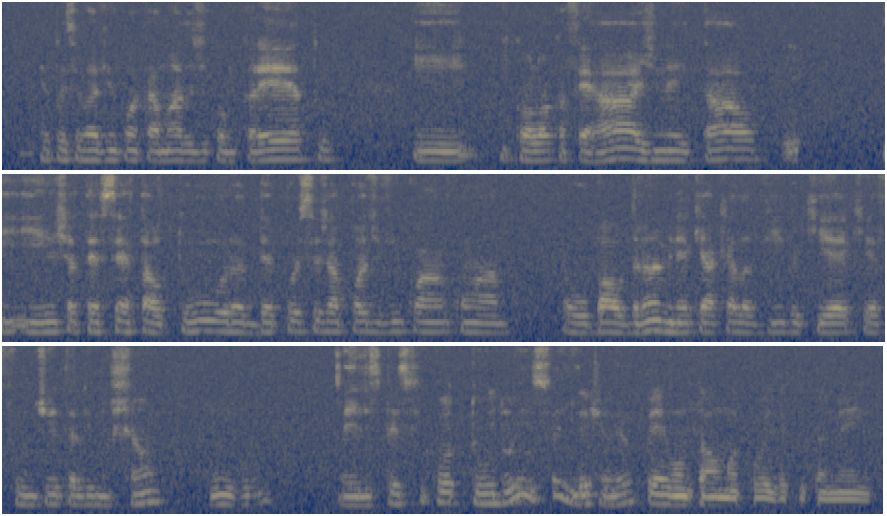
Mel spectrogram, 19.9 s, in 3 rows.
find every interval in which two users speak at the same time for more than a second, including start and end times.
none

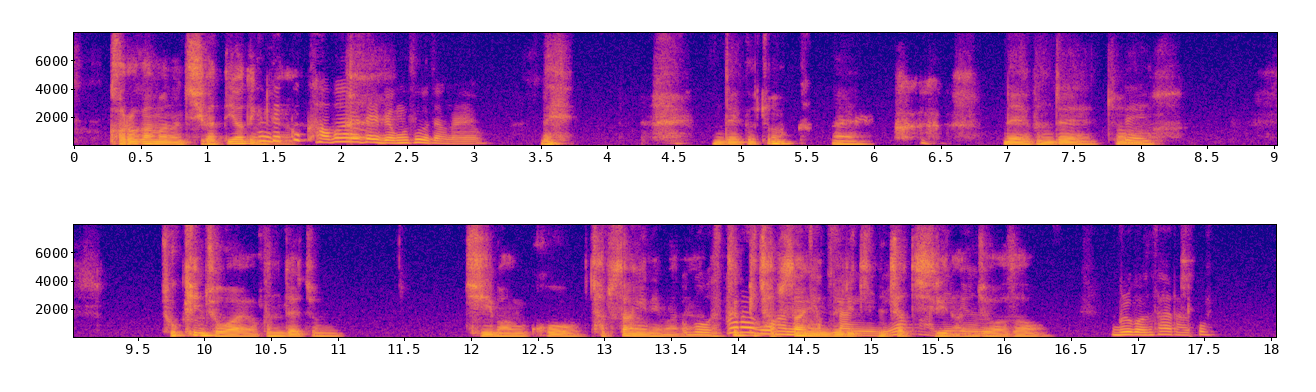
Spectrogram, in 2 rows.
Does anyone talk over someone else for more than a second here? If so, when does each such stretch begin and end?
13.6-16.0

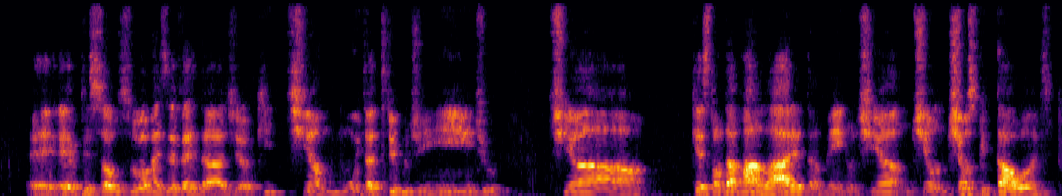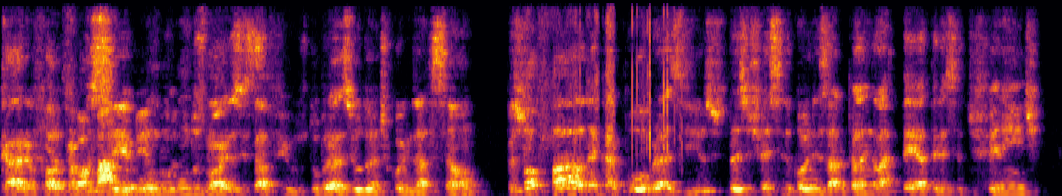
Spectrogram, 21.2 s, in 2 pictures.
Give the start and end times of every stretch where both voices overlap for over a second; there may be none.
10.6-12.5

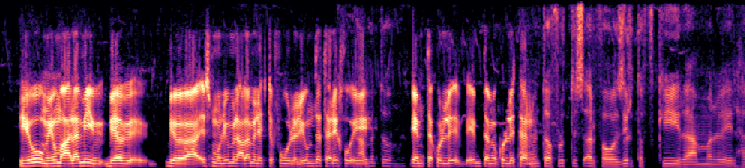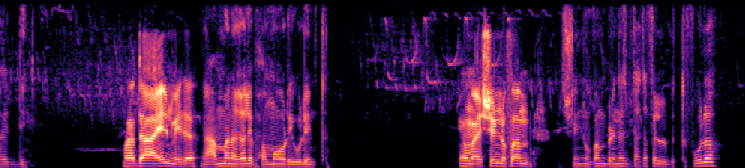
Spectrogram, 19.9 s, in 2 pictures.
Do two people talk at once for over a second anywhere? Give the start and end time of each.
none

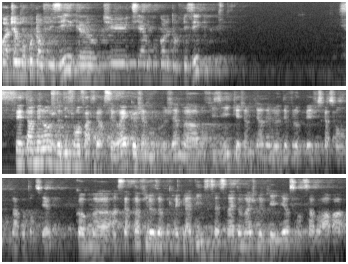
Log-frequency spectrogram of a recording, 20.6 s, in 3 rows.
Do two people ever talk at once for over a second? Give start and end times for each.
none

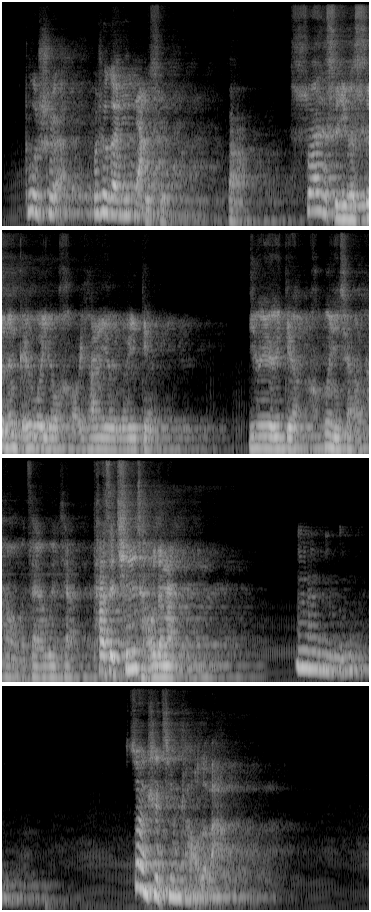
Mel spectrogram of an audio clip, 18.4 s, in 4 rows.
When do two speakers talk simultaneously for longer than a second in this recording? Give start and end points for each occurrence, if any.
none

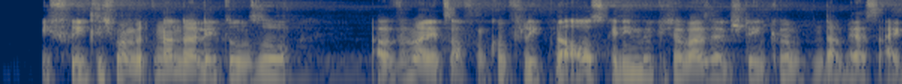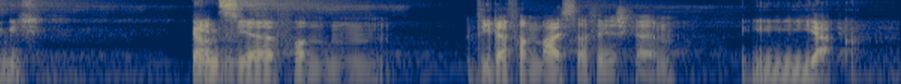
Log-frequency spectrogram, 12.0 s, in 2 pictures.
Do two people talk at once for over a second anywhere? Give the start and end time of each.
none

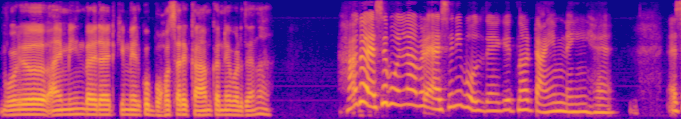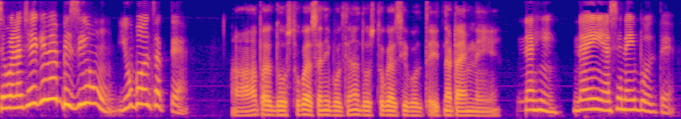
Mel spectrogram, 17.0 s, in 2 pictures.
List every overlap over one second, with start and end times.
none

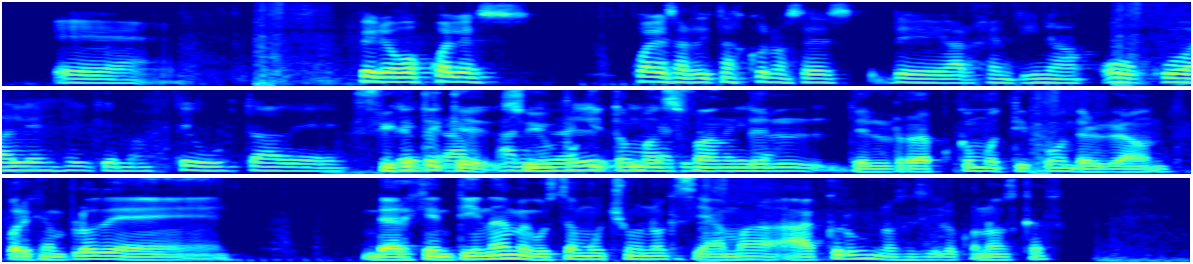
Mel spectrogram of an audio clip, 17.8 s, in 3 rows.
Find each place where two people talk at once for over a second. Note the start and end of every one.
7.8-9.8

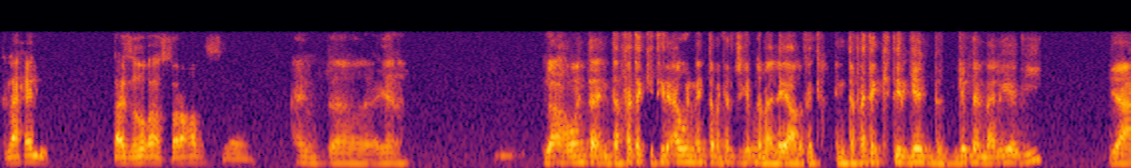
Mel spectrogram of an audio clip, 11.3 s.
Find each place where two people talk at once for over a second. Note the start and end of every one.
none

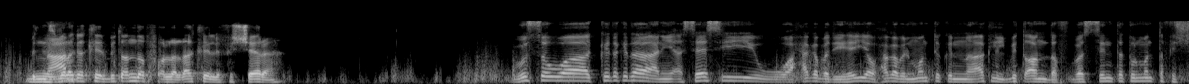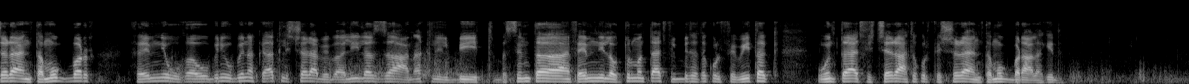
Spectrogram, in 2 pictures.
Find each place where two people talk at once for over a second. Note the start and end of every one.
none

